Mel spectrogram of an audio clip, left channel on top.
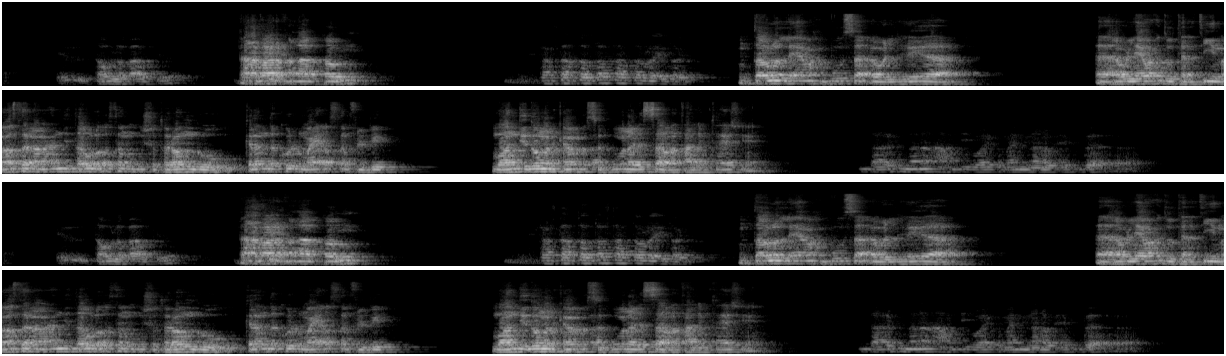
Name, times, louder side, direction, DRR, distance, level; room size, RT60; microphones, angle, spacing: voice 1, 0.5-1.7 2.3-3.6 5.0-6.9 17.8-18.2 20.8-23.6, right 1 dB, 65° right, -1 dB, 1.8 m, -37 dB
voice 2, 2.4-3.4 7.4-9.6 10.9-16.1 17.1-19.7, left 1 dB, 20° left, 0 dB, 1.2 m, -25 dB
8.5 x 6.7 x 2.4 m, 0.64 s
head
